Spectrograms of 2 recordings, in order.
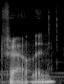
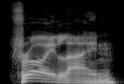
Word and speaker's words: Fräulein: Yes, you did, Fraulein. I'm probably saying that wrong. Hold on. Hold on. Fraulein. Pronunciation. How to say it. This video is a minute long. Fräulein.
